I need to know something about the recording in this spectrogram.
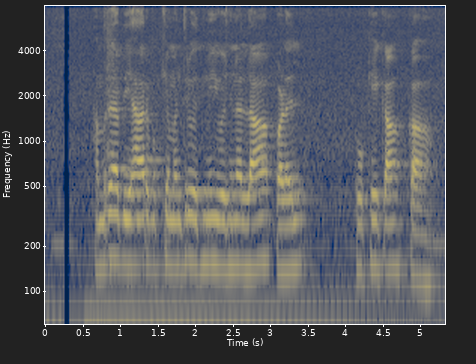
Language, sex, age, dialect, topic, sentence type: Bhojpuri, male, 18-24, Northern, banking, question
